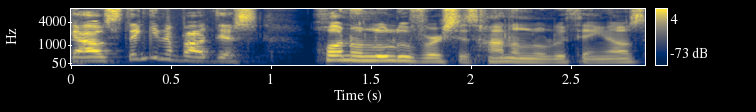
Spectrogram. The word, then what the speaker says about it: Honolulu: of our language so if I tell you that it's Honolulu you pronounce it Honolulu not Honolulu like your names like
